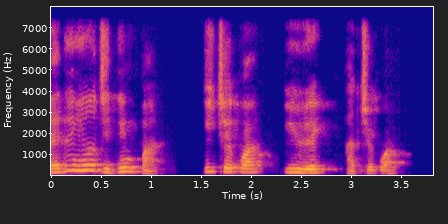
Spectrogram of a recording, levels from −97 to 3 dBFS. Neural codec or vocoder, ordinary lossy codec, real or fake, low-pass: codec, 16 kHz, 4 kbps, FreqCodec, smaller model; none; fake; 7.2 kHz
